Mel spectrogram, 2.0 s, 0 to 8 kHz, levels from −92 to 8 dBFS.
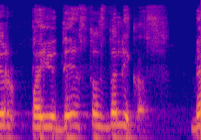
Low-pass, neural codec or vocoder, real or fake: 7.2 kHz; none; real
